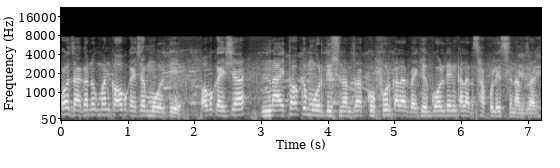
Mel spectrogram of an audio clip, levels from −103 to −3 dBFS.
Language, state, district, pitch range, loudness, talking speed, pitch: Kokborok, Tripura, West Tripura, 155-180 Hz, -14 LUFS, 165 wpm, 170 Hz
